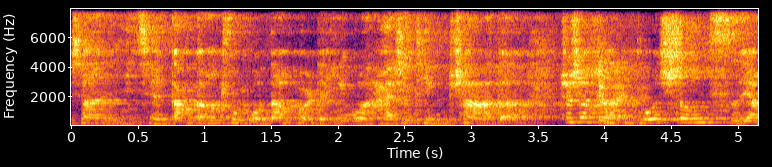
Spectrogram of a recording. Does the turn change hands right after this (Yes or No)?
No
